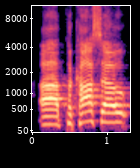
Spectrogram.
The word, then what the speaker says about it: Pacaso: So PACASO, and it's pronounced like most Americans anyway, pronounce Pablo Picasso, the artist.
